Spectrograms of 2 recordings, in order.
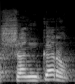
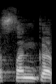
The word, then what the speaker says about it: शंकर: वहां शंकर की जगह पर संकर होते हैं।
